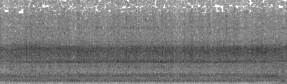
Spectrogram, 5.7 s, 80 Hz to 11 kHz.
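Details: Proton Wira 1.5 at idle: rough gritty constant drone from the engine bay, checked by ear at the engine; damaged alternator bearing.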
